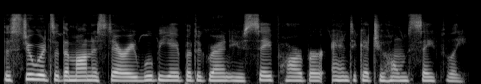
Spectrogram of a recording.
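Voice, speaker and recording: A woman playing a spirited, caring adventurer in an audio drama, brisk, with salty folksy oaths. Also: on the low side, level tone, darkish tone, no room sound, studio quality, lightly acted. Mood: resolute. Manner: colorful folksy oaths, addresses others as lad and lass. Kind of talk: audio roleplay drama acting.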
